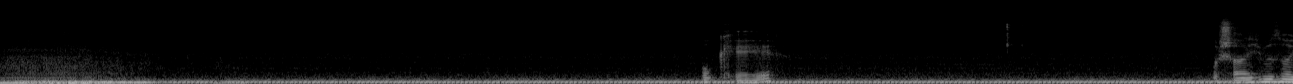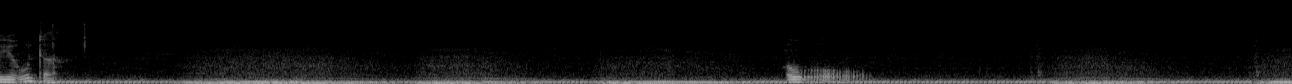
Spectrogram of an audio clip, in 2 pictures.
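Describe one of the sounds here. A truck engine rumbles low and strains as it crawls over rough ground.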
